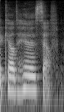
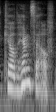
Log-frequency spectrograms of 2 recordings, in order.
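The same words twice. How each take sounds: First: Himself said as two words "his self". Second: Said in the usual way. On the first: Shown as a demonstration. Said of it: "I say". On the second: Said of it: "But I don't say".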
